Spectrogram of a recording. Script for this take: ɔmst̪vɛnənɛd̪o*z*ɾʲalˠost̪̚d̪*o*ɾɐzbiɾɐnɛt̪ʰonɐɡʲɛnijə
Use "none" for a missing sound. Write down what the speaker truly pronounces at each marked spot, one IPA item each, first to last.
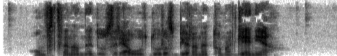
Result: z, o

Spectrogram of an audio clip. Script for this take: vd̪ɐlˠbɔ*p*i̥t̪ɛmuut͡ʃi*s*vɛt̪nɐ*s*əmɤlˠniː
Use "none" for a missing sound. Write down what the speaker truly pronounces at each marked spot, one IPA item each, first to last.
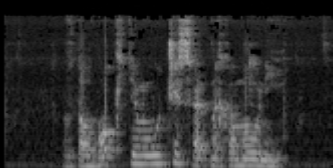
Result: k, s, x

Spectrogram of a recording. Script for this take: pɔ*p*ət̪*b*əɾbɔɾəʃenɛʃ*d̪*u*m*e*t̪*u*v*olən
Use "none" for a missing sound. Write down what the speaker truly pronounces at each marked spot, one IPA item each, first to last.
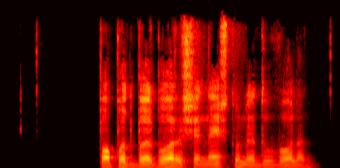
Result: p, b, t̪, n, d̪, v

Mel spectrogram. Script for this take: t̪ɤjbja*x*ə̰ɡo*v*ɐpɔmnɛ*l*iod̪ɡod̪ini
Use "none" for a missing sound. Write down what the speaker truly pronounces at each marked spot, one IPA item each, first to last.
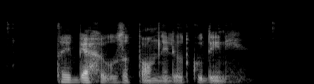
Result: x, z, l

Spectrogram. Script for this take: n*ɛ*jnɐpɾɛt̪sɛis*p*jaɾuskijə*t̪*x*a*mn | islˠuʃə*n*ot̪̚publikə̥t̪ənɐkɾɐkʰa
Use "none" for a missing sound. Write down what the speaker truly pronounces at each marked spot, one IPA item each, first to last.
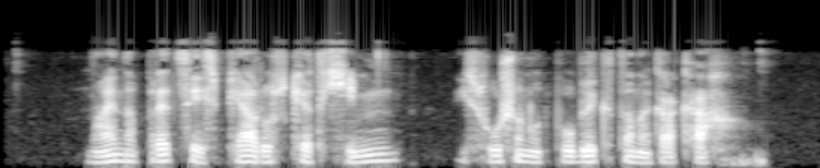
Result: a, p, t̪, i, n

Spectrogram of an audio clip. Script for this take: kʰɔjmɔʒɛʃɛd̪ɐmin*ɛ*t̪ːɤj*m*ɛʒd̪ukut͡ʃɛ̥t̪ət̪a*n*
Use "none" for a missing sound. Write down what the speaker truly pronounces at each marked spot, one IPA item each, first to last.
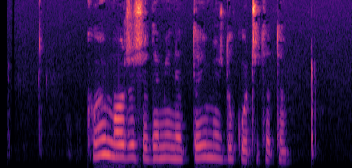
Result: ɛ, m, none

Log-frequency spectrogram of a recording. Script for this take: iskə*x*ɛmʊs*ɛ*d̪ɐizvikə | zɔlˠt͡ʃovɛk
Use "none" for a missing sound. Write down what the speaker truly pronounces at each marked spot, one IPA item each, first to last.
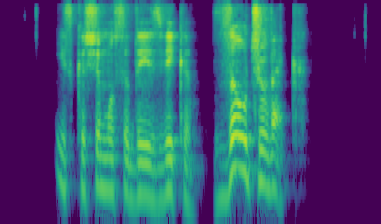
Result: ʃ, ɛ

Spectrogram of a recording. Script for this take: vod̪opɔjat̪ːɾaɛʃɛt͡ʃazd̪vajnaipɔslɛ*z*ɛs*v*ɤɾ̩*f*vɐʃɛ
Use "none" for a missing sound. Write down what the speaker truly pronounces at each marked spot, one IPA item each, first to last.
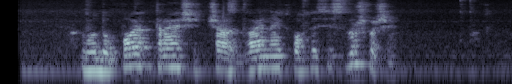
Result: s, v, ʃ

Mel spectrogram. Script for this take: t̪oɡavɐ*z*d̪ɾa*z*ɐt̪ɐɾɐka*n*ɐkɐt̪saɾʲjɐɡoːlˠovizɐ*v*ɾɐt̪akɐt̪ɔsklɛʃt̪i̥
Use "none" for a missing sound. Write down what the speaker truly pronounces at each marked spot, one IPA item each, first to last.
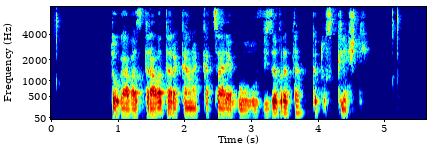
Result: z, v, n, v

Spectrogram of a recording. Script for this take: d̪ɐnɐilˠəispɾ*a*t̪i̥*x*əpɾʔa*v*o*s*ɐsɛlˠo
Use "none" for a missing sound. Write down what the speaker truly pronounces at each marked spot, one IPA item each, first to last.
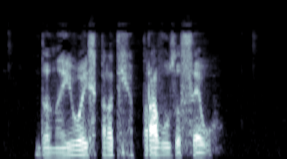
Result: a, x, v, z

